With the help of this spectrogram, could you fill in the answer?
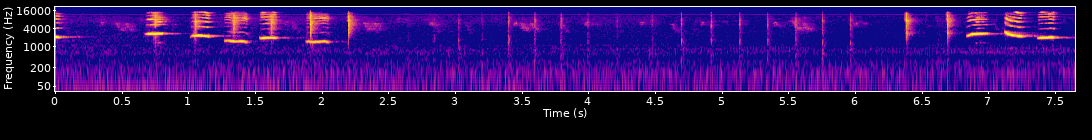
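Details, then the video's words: Greater green leafbird from Indonesia, a prized champion songbird, giving clear whistled notes that slide up and down around a mid-high pitch in two short bursts, with a quiet pause and faint clicks between, over a low steady hum. "Cucak ijo juara"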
